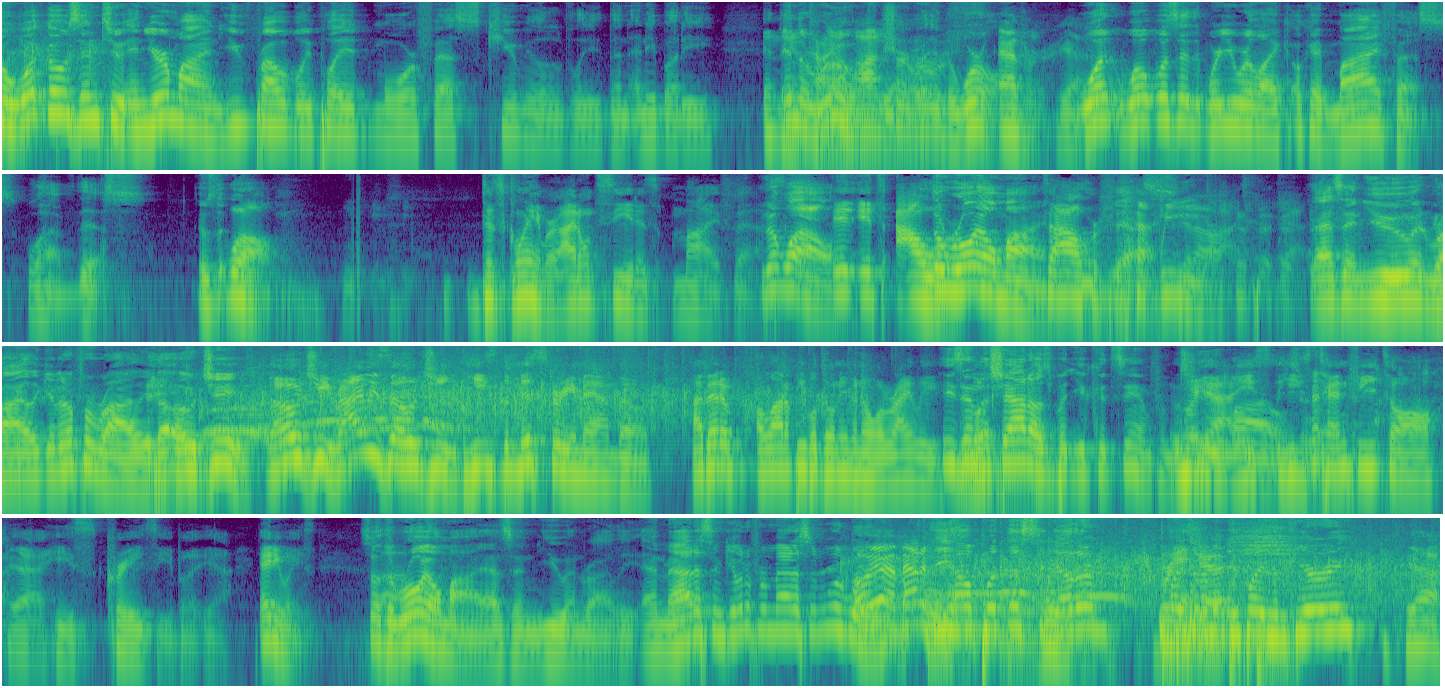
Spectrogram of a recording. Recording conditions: live audience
